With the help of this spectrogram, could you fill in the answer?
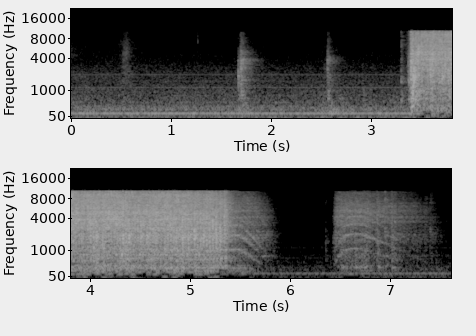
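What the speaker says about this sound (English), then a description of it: "the easiest way to remove the bolt is with an impact wrench" A loud impact wrench rattles continuously for about two seconds while loosening the swing arm pivot bolt on a Honda Grom motorcycle, then stops and fires again in a shorter burst after a brief pause, following a few quiet clicks.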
